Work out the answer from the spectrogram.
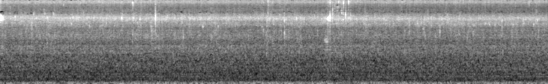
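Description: Steady sizzling of pork and chicken cooking in a frying pan over a gas stove, with a low rumble underneath and a few faint pops.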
